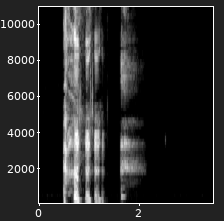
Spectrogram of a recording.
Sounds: Laughter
